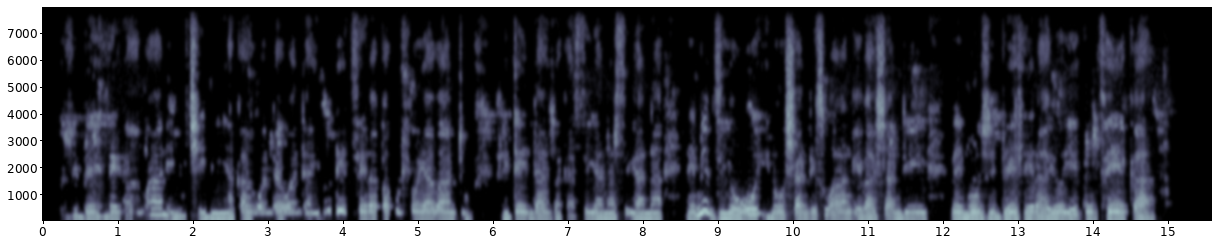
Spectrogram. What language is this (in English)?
Ndau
